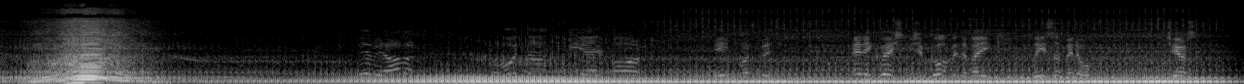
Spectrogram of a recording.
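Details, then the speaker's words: 2007 Honda VFR800, 36,000 miles, upgraded exhaust: one sharp rev that drops back quickly, then a deep, steady idle with a throaty exhaust note; engine sounds healthy. "And I'll give it a few revs so you can hear how she sounds."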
